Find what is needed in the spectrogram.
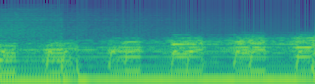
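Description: Background electronic music: a deep, steady bass drone under a quick pulsing beat of short synth notes.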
